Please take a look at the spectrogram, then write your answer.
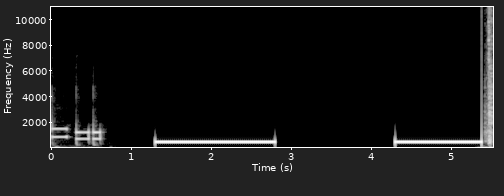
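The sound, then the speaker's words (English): A man dials 911 at 8:19 a.m.: three quick keypad beeps, followed by two long, steady ringing tones on the line with a pause between them, clear and with no voices. “That was when he dialed 911 at 8:19 a.m.”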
